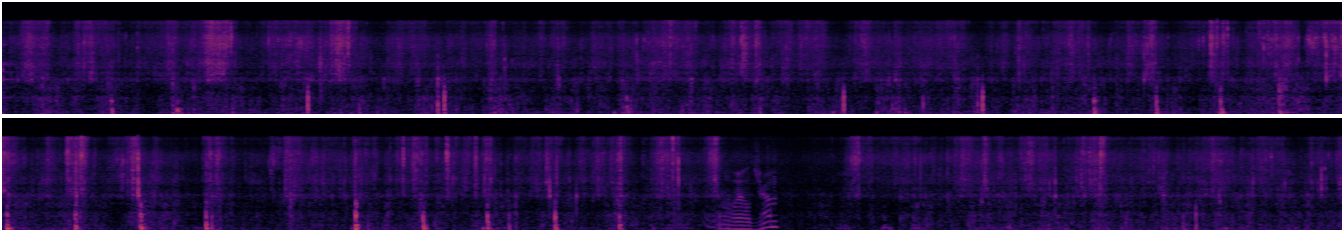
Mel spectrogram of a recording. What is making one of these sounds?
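Footsteps crunch and rustle through dense undergrowth close by.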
